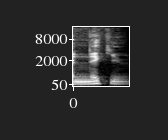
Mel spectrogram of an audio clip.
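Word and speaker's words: NICU: Nick e a b e so she's a nicku nurse yeah yeah yeah in in La Hoya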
